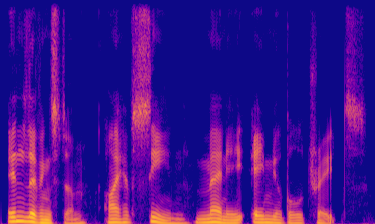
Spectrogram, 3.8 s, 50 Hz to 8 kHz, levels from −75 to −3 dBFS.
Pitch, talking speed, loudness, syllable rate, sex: 110 Hz, 130 wpm, -19 LUFS, 4.2 syllables/s, male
